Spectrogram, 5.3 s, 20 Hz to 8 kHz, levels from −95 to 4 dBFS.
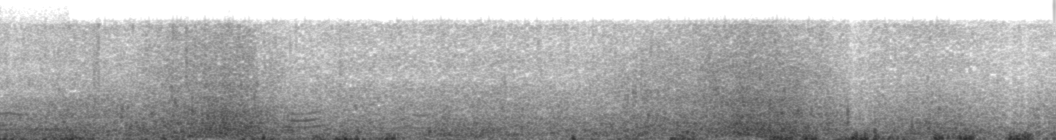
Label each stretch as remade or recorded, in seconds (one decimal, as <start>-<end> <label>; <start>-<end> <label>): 0.0-1.9 remade; 1.9-2.3 recorded; 2.3-2.9 remade; 2.9-5.3 recorded

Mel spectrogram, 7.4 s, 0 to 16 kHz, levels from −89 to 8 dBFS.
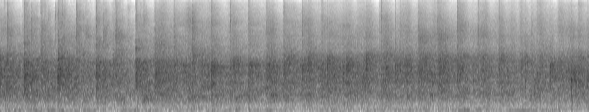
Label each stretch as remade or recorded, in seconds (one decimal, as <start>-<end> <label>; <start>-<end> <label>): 0.0-1.9 recorded; 1.9-7.4 remade

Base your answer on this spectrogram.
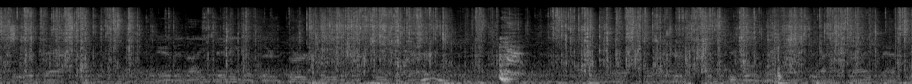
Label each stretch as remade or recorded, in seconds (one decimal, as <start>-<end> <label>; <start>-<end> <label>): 0.0-9.1 recorded

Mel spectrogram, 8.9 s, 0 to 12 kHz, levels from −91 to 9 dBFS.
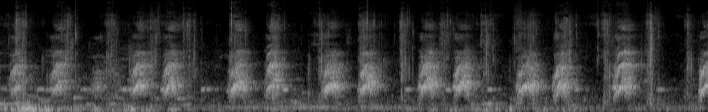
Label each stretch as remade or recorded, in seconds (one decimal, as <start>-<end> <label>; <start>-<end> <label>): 0.0-2.7 recorded; 2.7-3.3 remade; 3.3-6.5 recorded; 6.5-7.0 remade; 7.0-8.9 recorded

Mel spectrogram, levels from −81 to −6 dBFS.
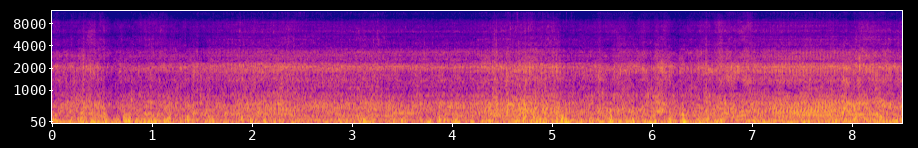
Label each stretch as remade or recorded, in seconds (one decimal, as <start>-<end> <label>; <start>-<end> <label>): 0.0-1.6 remade; 1.6-5.4 recorded; 5.4-7.0 remade; 7.0-7.9 recorded; 7.9-8.5 remade

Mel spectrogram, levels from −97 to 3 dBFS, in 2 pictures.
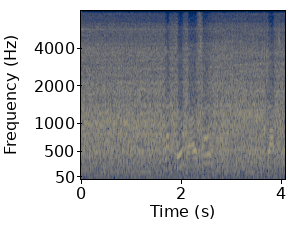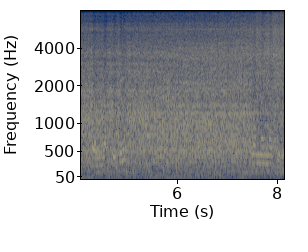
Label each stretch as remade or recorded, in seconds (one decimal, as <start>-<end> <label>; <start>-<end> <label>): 0.0-8.1 recorded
